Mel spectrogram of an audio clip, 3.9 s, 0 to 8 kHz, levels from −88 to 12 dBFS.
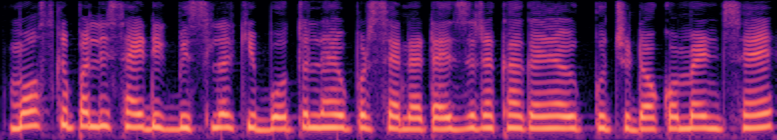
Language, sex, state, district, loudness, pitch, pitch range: Hindi, female, Himachal Pradesh, Shimla, -12 LUFS, 265 Hz, 255-280 Hz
